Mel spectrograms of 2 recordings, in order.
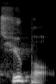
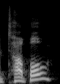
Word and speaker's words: Tuple: I prefer Tuple, but Tuple is fine, and other people say Tuple, so it's fine.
